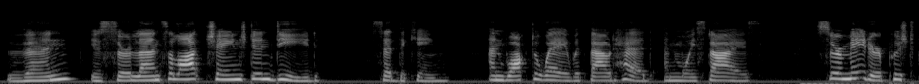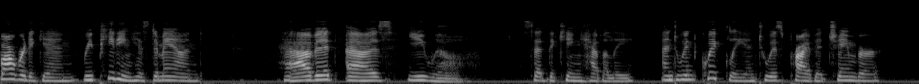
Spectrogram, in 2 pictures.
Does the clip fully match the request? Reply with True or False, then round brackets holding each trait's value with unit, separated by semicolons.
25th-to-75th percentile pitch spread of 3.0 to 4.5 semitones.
True (4.1 semitones)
